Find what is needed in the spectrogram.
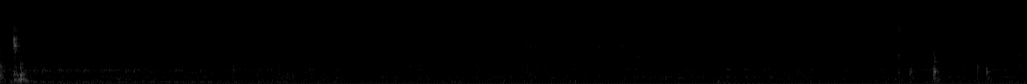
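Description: Faint, irregular rubbing and scuffing of an acetone-soaked rag against a painted tumbler as the paint is wiped off. There are a few soft ticks at the very start and again near the end.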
